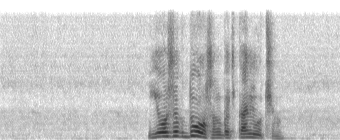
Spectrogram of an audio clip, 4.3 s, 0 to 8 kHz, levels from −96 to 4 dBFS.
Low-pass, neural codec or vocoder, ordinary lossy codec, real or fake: 7.2 kHz; codec, 16 kHz, 4 kbps, FreqCodec, smaller model; none; fake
